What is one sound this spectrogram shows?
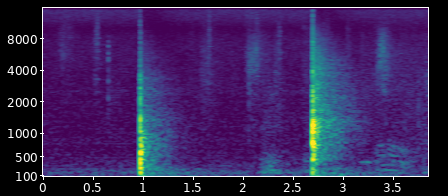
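Axes thud sharply into wooden targets.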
